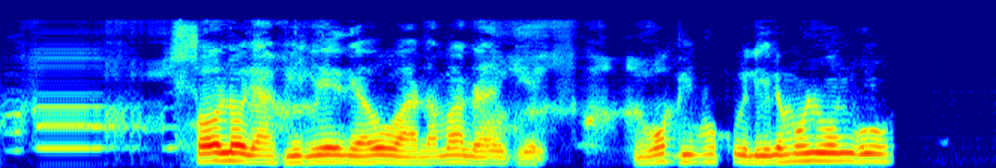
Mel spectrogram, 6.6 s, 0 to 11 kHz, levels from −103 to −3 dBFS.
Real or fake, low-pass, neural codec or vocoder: fake; 7.2 kHz; codec, 16 kHz, 1 kbps, FreqCodec, larger model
